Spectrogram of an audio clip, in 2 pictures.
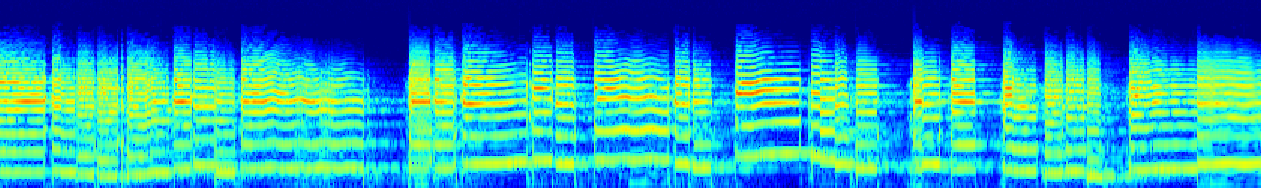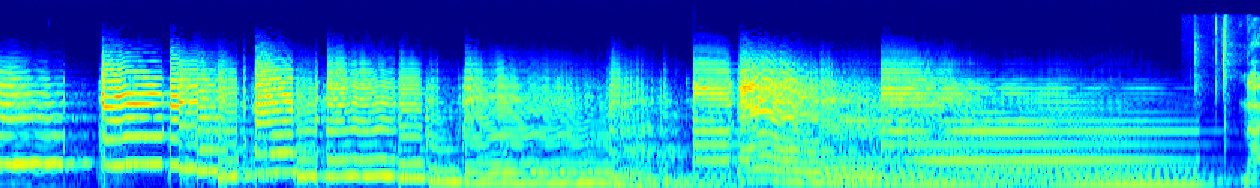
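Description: Electric guitar through an Electronic Audio Experiments Longsword distortion pedal with the mids boosted, playing a continuous, loud, heavily driven riff of chords and single notes that slides down toward the end.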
